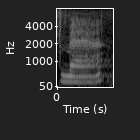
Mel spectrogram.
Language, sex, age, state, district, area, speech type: Punjabi, female, 18-30, Punjab, Fazilka, rural, read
